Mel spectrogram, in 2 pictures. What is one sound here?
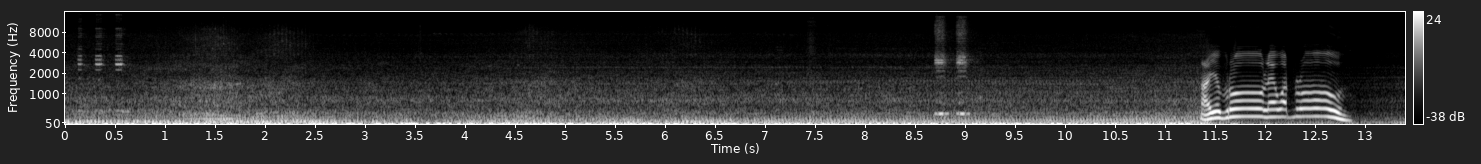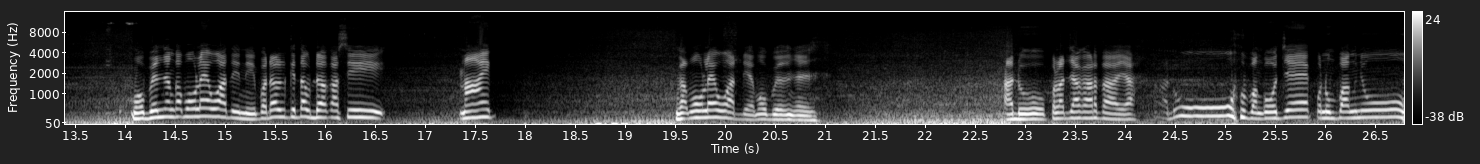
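Motor scooters drive past with buzzing engines.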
